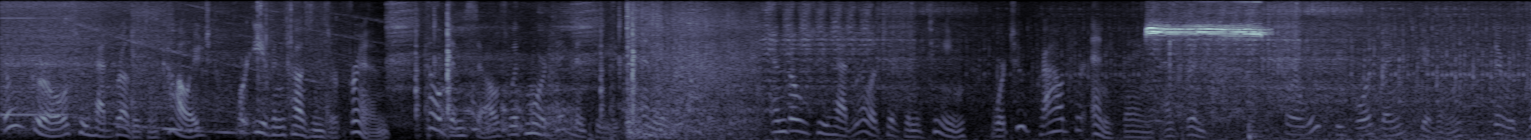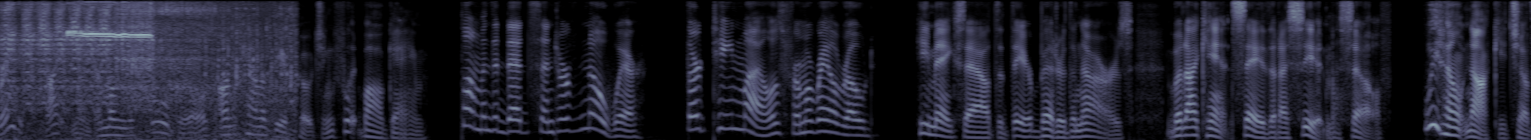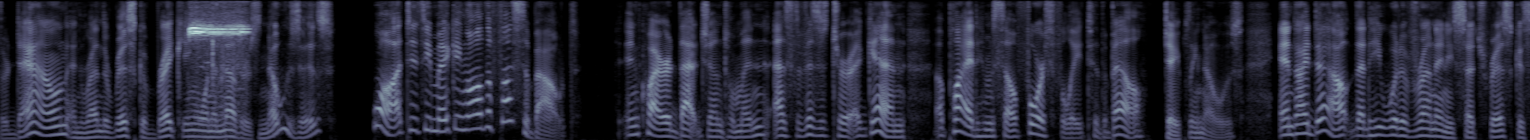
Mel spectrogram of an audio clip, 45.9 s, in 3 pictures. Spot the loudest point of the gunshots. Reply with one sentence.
The volume of the gunshots peaks at 6 seconds.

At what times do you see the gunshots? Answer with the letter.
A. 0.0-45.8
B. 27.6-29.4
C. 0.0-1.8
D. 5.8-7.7
D.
